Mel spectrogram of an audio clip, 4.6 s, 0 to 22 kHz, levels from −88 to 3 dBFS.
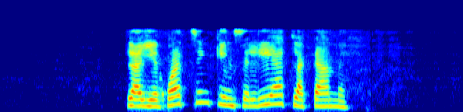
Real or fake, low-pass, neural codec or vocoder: fake; 7.2 kHz; codec, 24 kHz, 6 kbps, HILCodec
